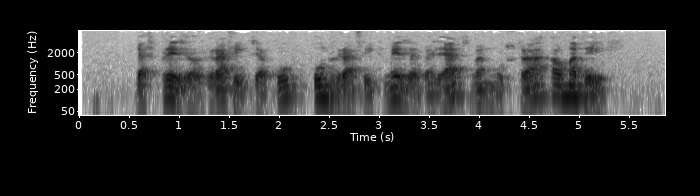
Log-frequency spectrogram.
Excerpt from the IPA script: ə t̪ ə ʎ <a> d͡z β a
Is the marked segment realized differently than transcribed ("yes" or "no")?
no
